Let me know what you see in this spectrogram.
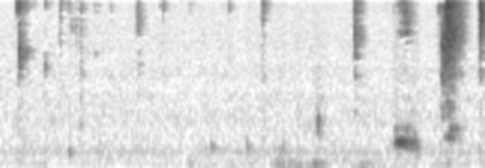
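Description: Close-up mouth sounds of eating oxtail with the fingers: chewing, with scattered wet clicks and lip smacks as meat is pulled off the bone, and a couple of louder smacks near the end.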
